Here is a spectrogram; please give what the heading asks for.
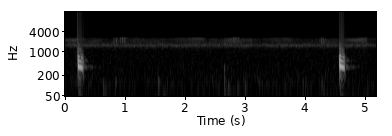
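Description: Two loud, hollow 'bonk' calls of an eastern pobblebonk frog, spaced about four seconds apart, ring out over a faint, steady background chorus of high buzzing.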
